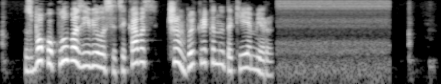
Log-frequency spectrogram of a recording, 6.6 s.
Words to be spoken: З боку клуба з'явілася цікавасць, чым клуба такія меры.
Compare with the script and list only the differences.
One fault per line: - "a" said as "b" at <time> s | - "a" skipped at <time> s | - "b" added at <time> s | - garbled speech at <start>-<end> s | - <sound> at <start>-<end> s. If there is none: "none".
- "клуба" said as "выкліканы" at 2.9 s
